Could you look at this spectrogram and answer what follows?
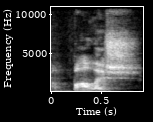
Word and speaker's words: abolish: right okay now here we have a three syllable word you know one say it's a Berlioz write in English we're gonna say abolish right now hopefully you can really hear the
